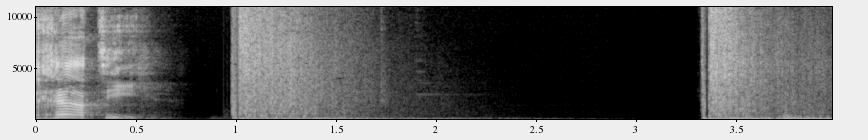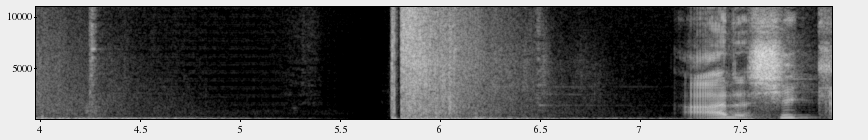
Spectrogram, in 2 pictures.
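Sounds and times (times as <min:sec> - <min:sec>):
speech: 0:00.1 - 0:00.6, 0:07.3 - 0:07.9
heavy cannon blasts with rumbling decay: 0:01.0 - 0:02.6, 0:03.3 - 0:07.2.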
